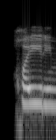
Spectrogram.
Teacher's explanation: خیرم میں یا ہمارا یا لین ہے، نرمی سے موڑیں گے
